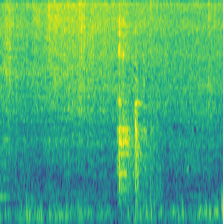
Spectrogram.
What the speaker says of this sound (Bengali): এটা ভালো করে কষে নেব।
